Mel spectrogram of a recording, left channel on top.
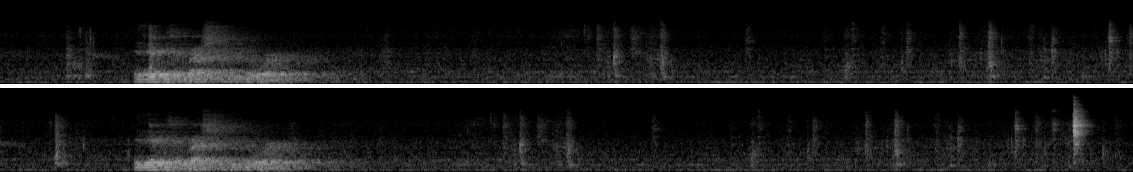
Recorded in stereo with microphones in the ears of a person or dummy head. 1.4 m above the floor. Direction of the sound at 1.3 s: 30° left (ahead or behind).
